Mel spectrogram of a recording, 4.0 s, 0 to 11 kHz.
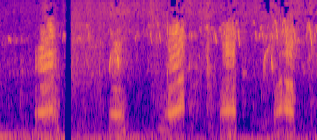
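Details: Purple swamphen lure call for trapping: five nasal, slightly rising squawks spaced about every 0.7 seconds over a low background hum.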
